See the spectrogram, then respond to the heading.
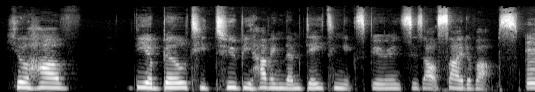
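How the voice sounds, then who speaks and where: A woman's somewhat breathy voice with a dark, mellow tone, monotone, flat intonation, moderate pace, and a dry, close sound with no echo. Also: medium pitch for a woman. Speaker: friend. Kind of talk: casual chat.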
